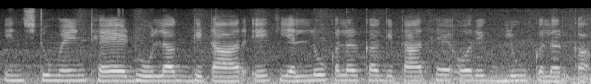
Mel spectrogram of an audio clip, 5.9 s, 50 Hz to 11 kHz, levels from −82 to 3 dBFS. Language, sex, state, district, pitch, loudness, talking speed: Hindi, female, Madhya Pradesh, Katni, 185 Hz, -15 LUFS, 150 wpm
